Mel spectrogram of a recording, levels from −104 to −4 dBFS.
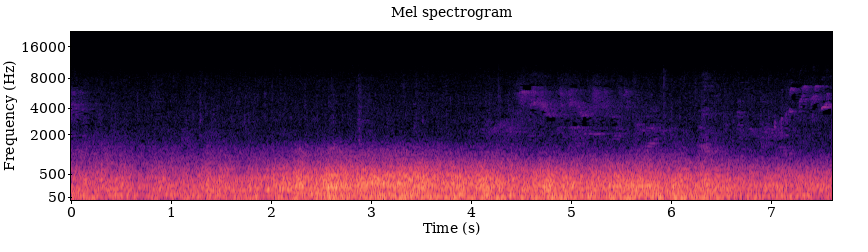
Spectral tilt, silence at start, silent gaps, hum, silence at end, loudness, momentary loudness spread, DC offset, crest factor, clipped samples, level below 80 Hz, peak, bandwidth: -11.5 dB/octave; 0 s; none; none; 0 s; -34 LUFS; 9 LU; under 0.1%; 16 dB; under 0.1%; -40 dBFS; -18 dBFS; 6.6 kHz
